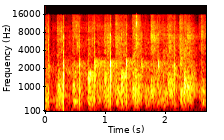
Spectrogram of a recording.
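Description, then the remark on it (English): A steady run of about nine sharp, evenly spaced claps, roughly three or four per second, over a low murmur of background noise, like a crowd clapping together in rhythm, at Gem City Market. “Y'all can clap for that.”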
